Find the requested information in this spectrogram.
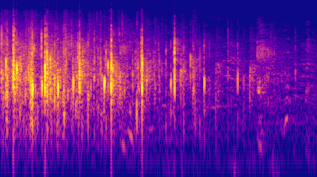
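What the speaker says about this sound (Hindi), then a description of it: "सब ताली बजाएं यीशु मसीह के लिए" A church congregation claps together at a healing service, a dense spread of handclaps rising and falling over about three seconds, with voices mixed faintly underneath.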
